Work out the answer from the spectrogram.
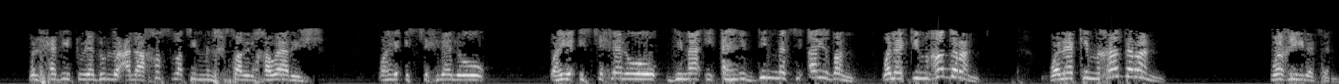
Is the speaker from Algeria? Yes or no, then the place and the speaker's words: yes; Algeria; وهذا قد حدث عندنا في الجزائر وفي غير الجزائر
